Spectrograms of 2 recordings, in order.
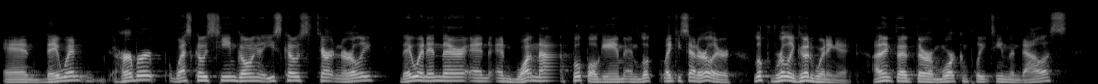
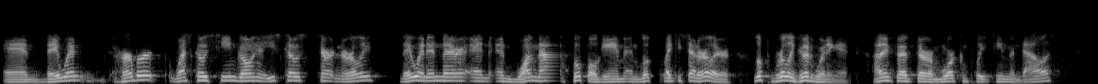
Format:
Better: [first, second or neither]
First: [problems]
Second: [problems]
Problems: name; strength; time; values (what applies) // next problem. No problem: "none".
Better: first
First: none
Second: garbled, watery; badly; nothing above 3.5 kHz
